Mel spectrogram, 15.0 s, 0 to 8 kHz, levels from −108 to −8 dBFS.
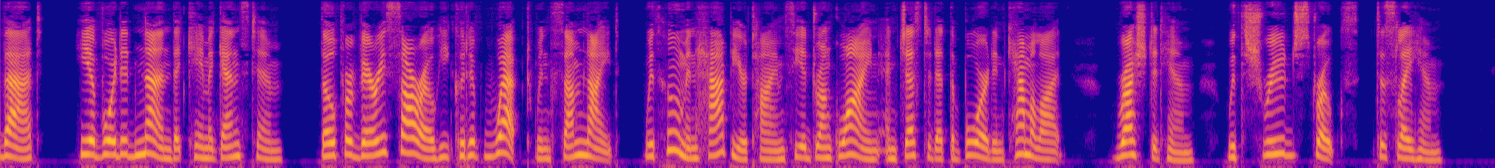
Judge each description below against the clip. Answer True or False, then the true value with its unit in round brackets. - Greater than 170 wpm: True (180 wpm)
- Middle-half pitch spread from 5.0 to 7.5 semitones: True (5.5 semitones)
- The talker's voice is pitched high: True (200 Hz)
